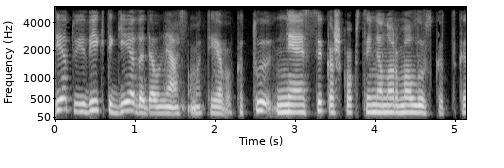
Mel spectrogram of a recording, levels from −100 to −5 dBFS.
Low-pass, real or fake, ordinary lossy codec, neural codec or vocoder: 5.4 kHz; real; AAC, 32 kbps; none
